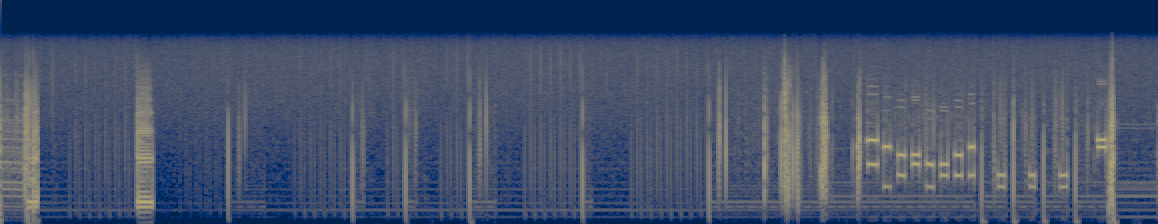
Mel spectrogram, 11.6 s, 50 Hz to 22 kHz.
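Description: Telephone dialing of an 11-digit long-distance number on a line that is pulse-dialed while the hook is flashed. Sparse sharp clicks and short bursts sit over a steady low hum, then a fast run of many short tones comes near the end.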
